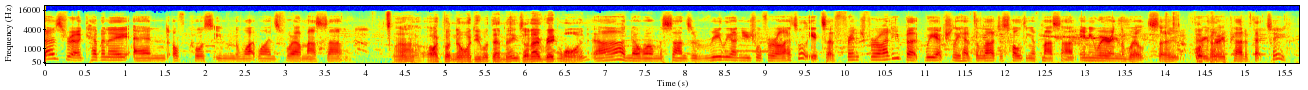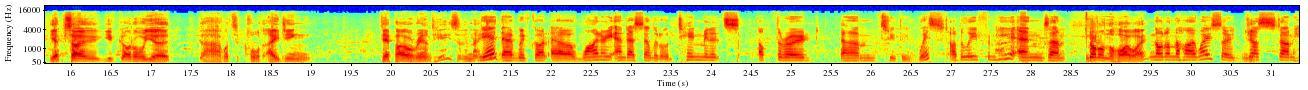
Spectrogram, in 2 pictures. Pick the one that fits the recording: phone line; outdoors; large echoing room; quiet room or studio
outdoors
